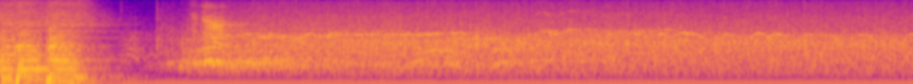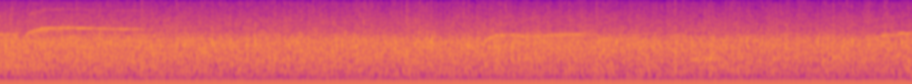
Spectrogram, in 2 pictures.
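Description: The band's closing chord cuts off about a second in, then a large concert audience applauds steadily, with a few whoops and whistles over the clapping.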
